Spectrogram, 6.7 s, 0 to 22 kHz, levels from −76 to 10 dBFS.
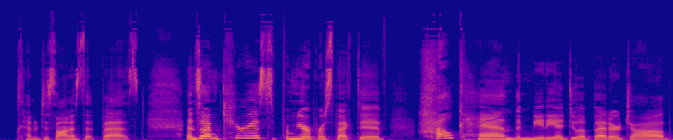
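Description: Nothing stood out on listening to this recording.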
